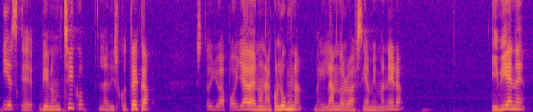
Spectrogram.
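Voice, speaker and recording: A woman's voice: medium pitch, steady tone, normal speed, clear, resonant tone. A young woman with a Madrid Spanish accent giving a humorous talk on stage. She tells personal stories in a chatty, joking, self-deprecating way and turns to the audience with asides. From Spain (Madrid). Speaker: conference speaker. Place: conference stage before an audience.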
